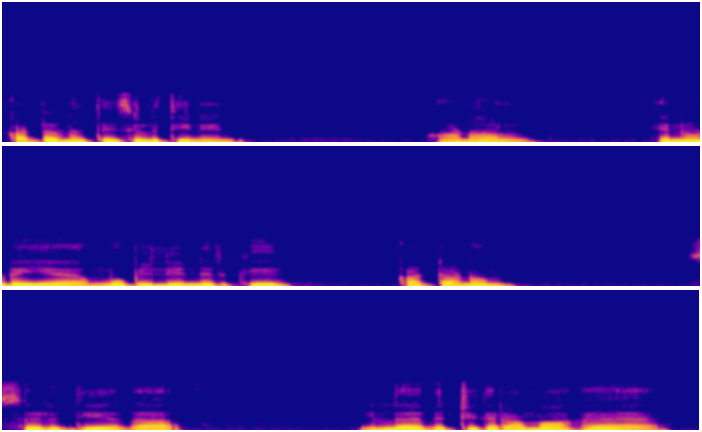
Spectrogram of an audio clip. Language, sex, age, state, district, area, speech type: Tamil, male, 30-45, Tamil Nadu, Thanjavur, rural, spontaneous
